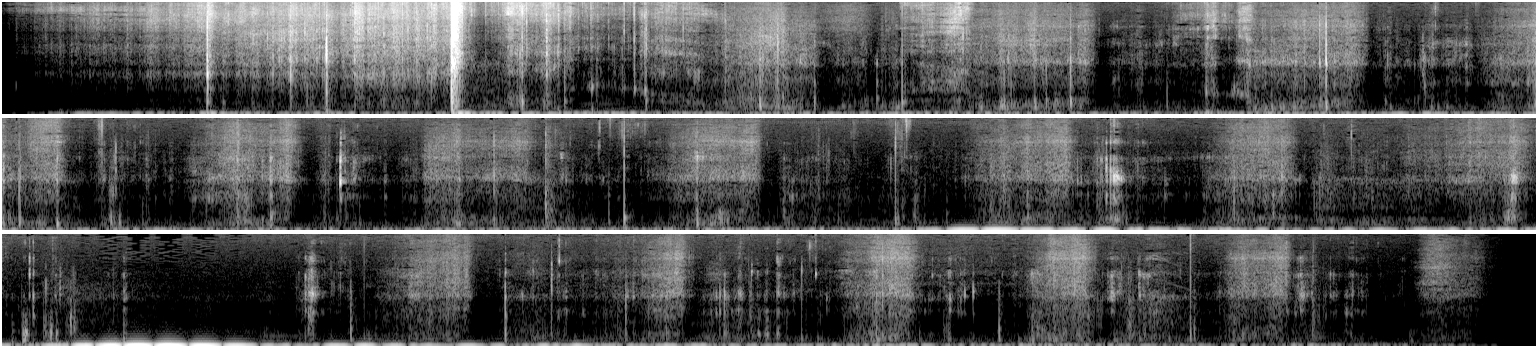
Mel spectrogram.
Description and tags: Eating Apple
Recorded a friend eating an apple.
